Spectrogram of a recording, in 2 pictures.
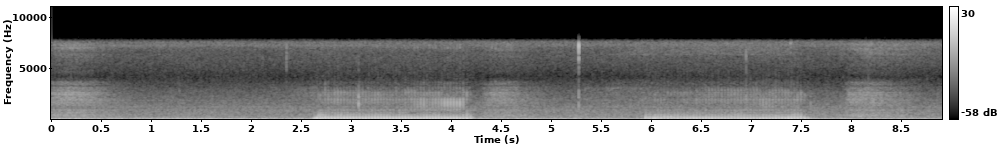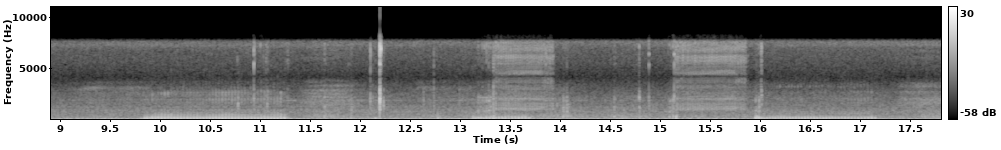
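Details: Sleeping male Olde English Bulldogge, shortly after barking in a dream, snores steadily: low rattling inhalations roughly every three to four seconds, each about a second and a half long, with soft hissy exhales between and a faint click.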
